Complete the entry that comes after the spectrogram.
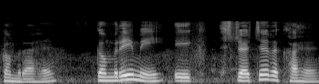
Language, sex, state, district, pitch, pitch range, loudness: Hindi, male, Punjab, Pathankot, 165 Hz, 145-180 Hz, -16 LUFS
